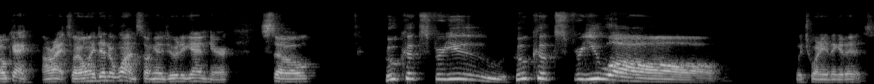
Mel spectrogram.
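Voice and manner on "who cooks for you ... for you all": very slow, high, swooping southern-drawl owl hoot. Demonstrating a bird call for the boys and girls to guess: barred owl call, southern drawl. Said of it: "but it has a southern drawl".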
